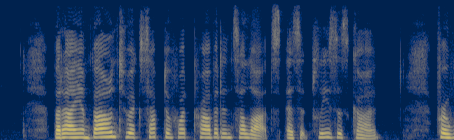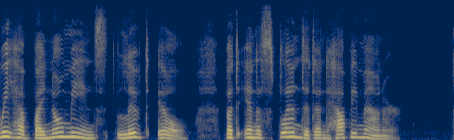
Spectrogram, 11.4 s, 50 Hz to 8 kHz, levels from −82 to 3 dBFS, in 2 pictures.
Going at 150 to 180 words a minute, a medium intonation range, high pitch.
Yes: average, 155 wpm; average, 3.5 semitones; high, 215 Hz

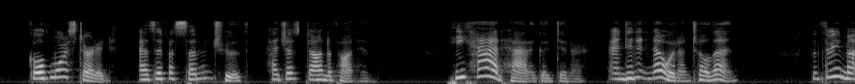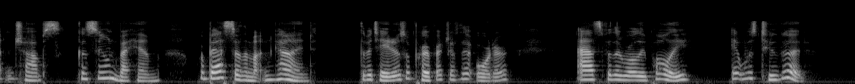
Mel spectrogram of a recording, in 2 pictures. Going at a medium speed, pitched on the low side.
No: average, 180 wpm; high, 220 Hz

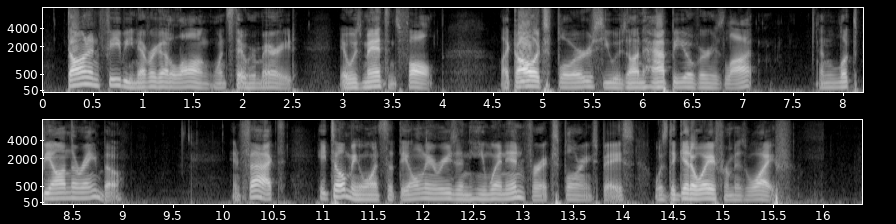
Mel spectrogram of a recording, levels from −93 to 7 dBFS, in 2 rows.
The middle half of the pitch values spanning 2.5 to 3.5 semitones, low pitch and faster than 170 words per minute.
Yes: average, 3.1 semitones; low, 125 Hz; average, 185 wpm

